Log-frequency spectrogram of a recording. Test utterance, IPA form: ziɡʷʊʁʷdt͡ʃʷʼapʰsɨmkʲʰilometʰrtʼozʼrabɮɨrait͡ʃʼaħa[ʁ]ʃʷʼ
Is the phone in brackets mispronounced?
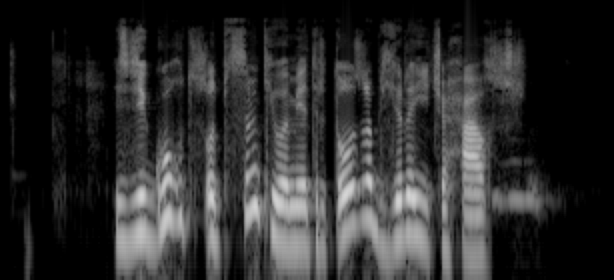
no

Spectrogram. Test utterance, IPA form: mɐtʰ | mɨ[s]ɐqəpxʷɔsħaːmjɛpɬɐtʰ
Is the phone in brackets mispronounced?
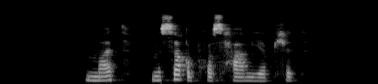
no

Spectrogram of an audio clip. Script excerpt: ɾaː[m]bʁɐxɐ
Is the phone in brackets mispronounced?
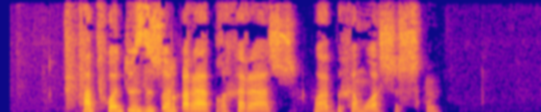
yes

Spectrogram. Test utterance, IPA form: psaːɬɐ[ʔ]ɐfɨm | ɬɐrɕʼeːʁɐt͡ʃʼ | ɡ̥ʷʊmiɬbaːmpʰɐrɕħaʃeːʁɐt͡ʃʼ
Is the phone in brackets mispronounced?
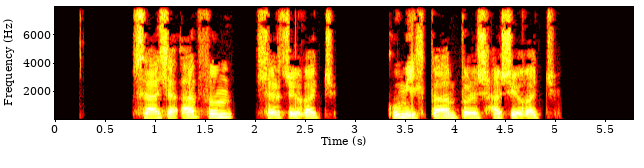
no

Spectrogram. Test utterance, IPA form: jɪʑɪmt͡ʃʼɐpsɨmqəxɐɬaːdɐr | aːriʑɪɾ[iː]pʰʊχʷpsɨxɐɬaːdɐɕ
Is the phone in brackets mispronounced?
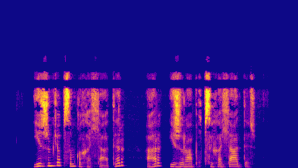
yes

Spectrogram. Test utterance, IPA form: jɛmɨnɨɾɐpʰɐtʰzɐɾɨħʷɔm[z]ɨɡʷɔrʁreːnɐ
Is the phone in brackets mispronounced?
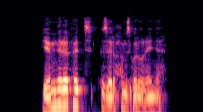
no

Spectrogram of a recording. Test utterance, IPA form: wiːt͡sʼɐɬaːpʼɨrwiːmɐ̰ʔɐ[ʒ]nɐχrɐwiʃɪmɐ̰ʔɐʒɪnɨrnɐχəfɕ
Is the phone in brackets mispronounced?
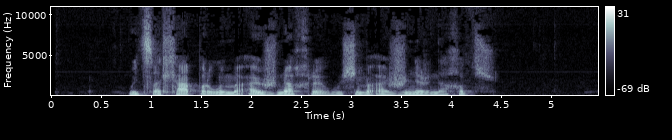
no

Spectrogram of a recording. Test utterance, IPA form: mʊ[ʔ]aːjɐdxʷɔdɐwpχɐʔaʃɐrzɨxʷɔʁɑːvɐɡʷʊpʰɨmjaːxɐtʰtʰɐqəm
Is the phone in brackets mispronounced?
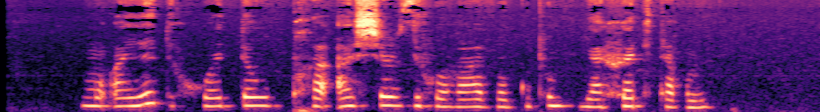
no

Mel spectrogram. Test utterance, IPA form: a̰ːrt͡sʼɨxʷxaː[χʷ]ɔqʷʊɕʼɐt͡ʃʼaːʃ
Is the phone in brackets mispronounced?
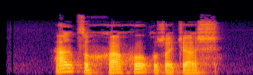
yes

